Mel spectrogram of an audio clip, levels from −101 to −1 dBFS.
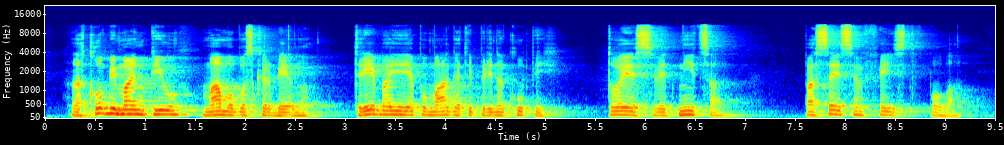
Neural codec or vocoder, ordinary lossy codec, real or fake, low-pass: none; none; real; 10.8 kHz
